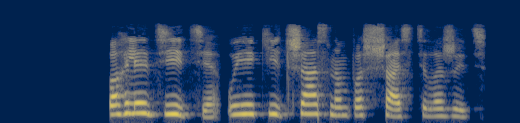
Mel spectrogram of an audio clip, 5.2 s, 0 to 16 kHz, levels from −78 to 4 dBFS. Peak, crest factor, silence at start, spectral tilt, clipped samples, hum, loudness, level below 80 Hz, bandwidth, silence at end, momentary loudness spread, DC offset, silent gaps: -2 dBFS; 16 dB; 1.1 s; -3 dB/octave; under 0.1%; none; -16 LUFS; -66 dBFS; 7.8 kHz; 0.35 s; 12 LU; under 0.1%; 2.22-2.28 s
